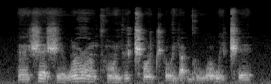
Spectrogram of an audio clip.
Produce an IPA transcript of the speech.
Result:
ɛ̃˧ ʃɛ˥˩ʃe˩ wõ˥ ʕõ˧tʰɔ̃˩ jɨ˥t͡ʃʼɔ̃˧ t͡ʃʼo̰˩ja̰˩˥ɡu˩ wo̰˥wi˩t͡ʃʼe˧

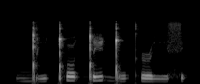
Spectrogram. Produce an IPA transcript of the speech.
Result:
ɡ͡ǃi̤ ǃʰoǃi ɡ͡ǃo̤kʰɹi̤s

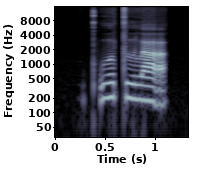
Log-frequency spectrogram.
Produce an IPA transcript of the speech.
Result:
kʷʼɤtɯla

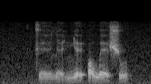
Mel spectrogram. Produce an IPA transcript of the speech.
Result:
ke˨ɪ̯lḛ˦˨ɪ̯ ɲḛ˦˨ɪ̯ʔɔ̰˦˨wḛ˦˨ɪ̯ʃṵ˦˨

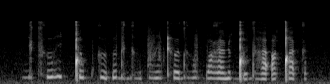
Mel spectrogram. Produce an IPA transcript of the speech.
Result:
ɡʲɯt͡sʰɯɦi ǃɯp kɯʔɯde ɡʱɯpvivʈʰɵdʱɯv bɑɣa ɳɵɡ͡ǃɯ dʱaʔɑǃak

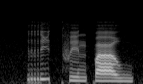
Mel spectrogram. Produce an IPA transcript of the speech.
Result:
ri˥˩t̚ fe˧npa˧w

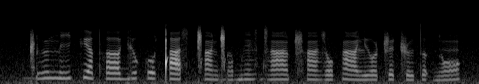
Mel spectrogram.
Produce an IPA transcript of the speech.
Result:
ɡ͡ǁʉ n̪ikʲat̪ʰɐː ɡʲoko ǃasǁãɡ͡ǁɐ bĩzd͡zãːʈ͡ʂʰã zokãːlʲoːʈ͡ʂi ʈ͡ʂʉt̪ɵʔ dõ

